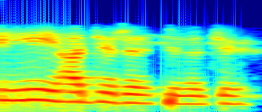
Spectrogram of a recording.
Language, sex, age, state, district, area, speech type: Nepali, female, 30-45, West Bengal, Jalpaiguri, urban, conversation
